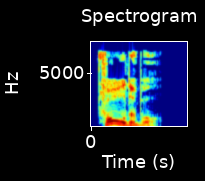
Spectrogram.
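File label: "foldable", British English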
